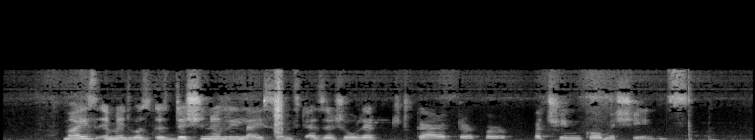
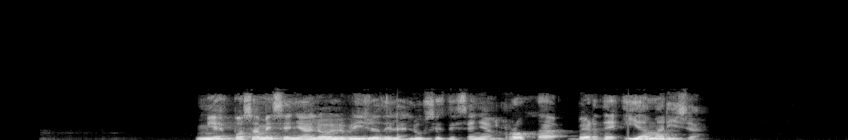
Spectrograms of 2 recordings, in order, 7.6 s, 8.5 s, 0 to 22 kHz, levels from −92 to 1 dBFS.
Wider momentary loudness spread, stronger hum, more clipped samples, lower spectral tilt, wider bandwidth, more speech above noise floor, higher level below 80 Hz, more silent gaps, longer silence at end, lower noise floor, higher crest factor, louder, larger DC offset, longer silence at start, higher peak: first, 16 LU vs 10 LU; neither; neither; second, -0.5 dB/octave vs -6 dB/octave; first, 11.5 kHz vs 7.8 kHz; second, 30 dB vs 70 dB; second, -72 dBFS vs -54 dBFS; neither; second, 0.4 s vs 1.5 s; second, -58 dBFS vs -85 dBFS; first, 26 dB vs 14 dB; second, -27 LUFS vs -16 LUFS; neither; second, 0.5 s vs 1.95 s; about the same, -4 dBFS vs -2 dBFS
